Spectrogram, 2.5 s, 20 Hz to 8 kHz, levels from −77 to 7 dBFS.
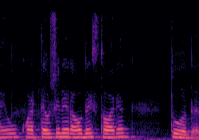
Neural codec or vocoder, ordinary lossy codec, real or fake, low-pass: none; none; real; 7.2 kHz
